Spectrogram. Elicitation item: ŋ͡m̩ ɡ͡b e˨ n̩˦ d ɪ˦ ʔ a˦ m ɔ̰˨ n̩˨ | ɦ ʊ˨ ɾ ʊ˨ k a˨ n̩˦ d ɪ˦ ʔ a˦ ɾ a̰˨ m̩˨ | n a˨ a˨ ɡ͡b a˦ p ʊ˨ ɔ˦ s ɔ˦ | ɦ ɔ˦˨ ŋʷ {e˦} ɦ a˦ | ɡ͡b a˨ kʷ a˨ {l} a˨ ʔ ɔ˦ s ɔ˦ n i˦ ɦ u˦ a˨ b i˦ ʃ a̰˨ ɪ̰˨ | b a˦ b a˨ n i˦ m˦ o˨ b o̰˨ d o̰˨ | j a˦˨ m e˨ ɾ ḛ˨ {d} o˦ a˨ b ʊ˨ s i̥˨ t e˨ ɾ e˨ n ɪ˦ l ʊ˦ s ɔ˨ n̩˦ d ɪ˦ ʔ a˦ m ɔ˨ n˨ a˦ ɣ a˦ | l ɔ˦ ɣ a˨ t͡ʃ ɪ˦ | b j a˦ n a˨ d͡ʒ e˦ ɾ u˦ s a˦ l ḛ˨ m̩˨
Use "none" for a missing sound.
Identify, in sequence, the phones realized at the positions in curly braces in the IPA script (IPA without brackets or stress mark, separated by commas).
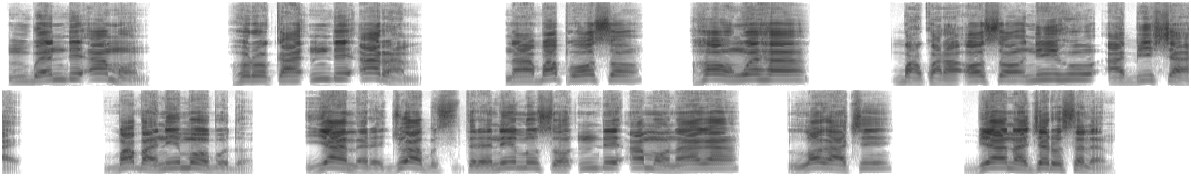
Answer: e˦, ɾ, d͡ʒ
